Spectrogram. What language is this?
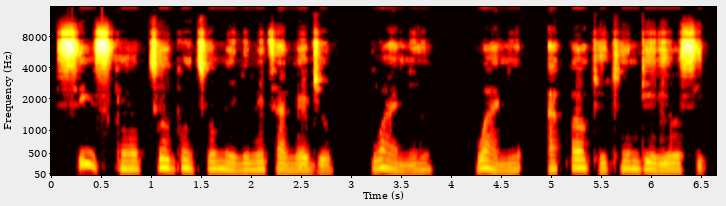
Yoruba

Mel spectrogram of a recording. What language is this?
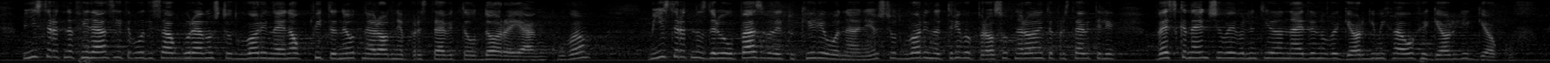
Bulgarian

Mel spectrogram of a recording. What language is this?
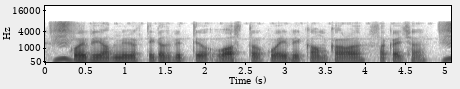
Maithili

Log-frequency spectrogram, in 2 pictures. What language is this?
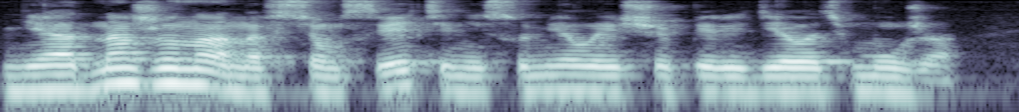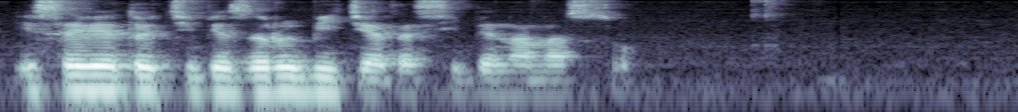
Russian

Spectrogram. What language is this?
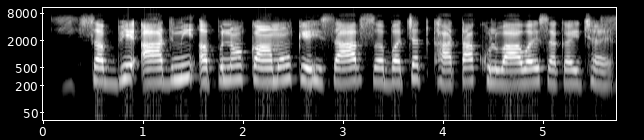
Maithili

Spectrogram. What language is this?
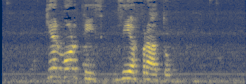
Esperanto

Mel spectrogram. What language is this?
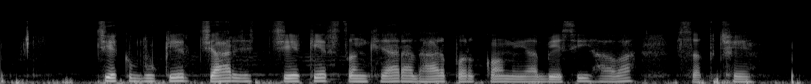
Magahi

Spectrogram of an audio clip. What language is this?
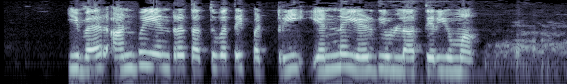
Tamil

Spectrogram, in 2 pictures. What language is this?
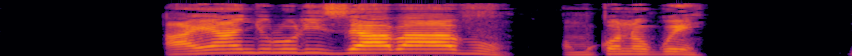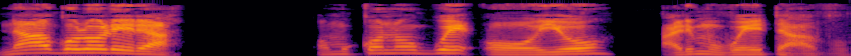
Ganda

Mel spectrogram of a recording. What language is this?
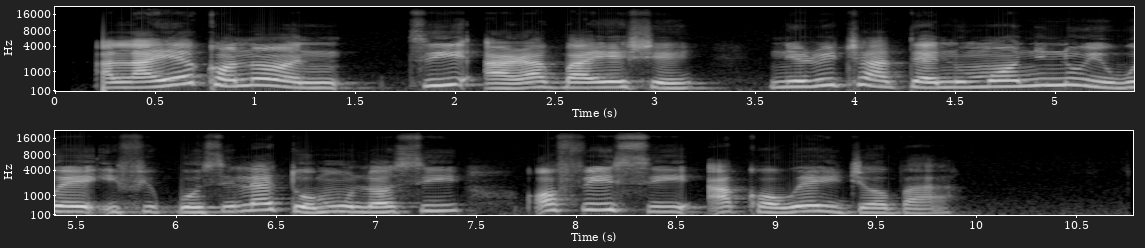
Yoruba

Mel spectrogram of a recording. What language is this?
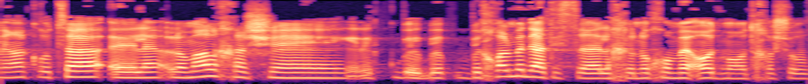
Hebrew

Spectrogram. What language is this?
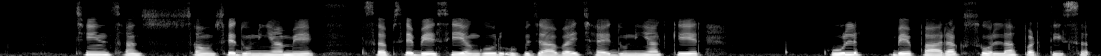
Maithili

